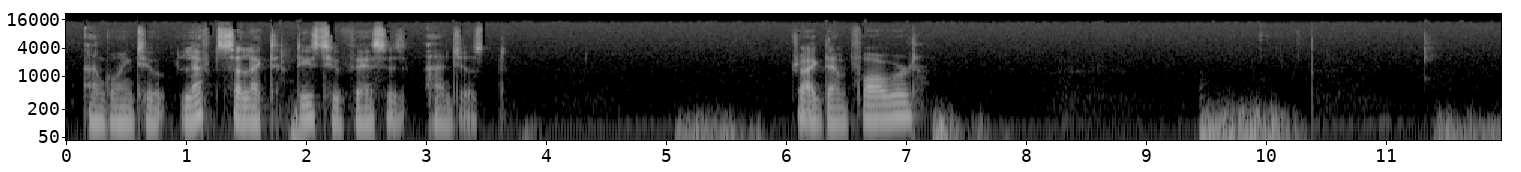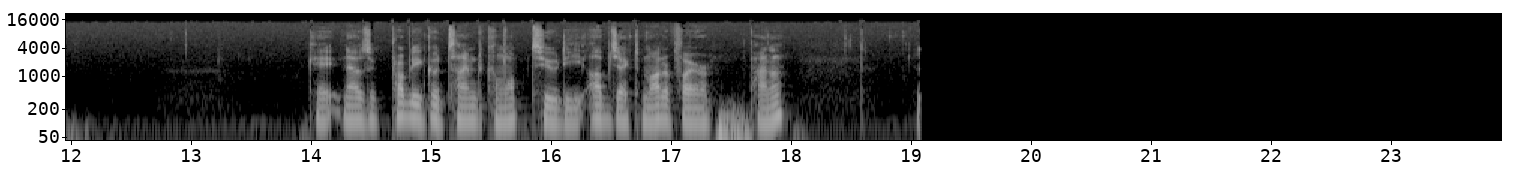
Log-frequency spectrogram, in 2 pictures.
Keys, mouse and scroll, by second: 1.6-6.2 drag, 12.5 middle click, 16.6-17.8 middle drag, 20.3 click, 20.7 click.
